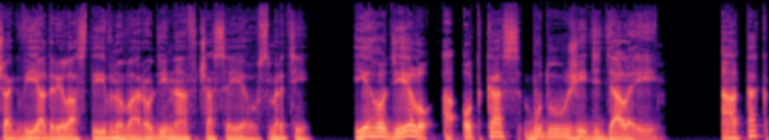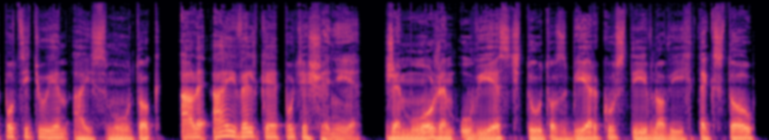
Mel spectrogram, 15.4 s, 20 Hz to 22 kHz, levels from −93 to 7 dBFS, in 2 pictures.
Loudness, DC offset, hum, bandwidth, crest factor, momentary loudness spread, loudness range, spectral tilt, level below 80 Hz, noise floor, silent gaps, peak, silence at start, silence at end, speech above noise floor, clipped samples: -16 LUFS; under 0.1%; none; 18.5 kHz; 14 dB; 6 LU; 2 LU; -6 dB/octave; -24 dBFS; -74 dBFS; none; -2 dBFS; 0 s; 0.15 s; 59 dB; under 0.1%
